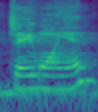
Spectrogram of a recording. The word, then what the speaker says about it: Wonyon: Wonyon. Okay. That's J.Wonyen. So it's pronounced exactly how it's spelled.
